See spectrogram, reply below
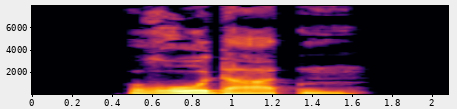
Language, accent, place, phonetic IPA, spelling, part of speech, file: German, Germany, Berlin, [ˈʁoːˌdaːtn̩], Rohdaten, noun, De-Rohdaten.ogg
- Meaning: raw data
